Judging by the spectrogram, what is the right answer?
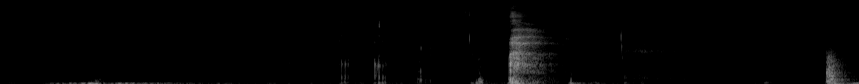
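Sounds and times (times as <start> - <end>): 
sipping and swallowing carrot juice: 3.4 - 6.4.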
